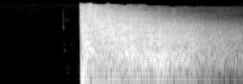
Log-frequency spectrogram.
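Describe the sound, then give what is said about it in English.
After a moment of silence, a sudden loud burst of gunfire at a car cracks out, its harsh noisy tail fading over about a second with no voices. “So you hear gunshots.”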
